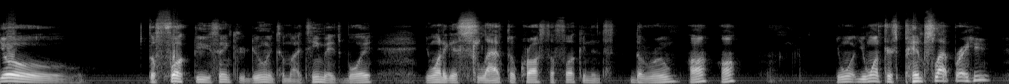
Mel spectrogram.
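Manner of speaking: acted menacing, confrontational man's voice. Telling a story, quoting a man confronting someone over his teammates, retelling a threat. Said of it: "He's like".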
